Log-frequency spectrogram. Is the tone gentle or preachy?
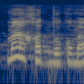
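gentle. It is said in a soft, polite tone.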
